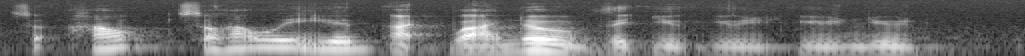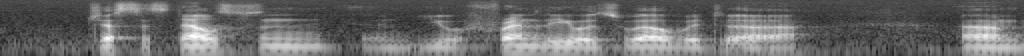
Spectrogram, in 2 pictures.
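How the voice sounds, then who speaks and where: A man's voice: fairly low pitch, moderate pace. A man interviewing a guest, asking conversational questions and often repeating his opening words.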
